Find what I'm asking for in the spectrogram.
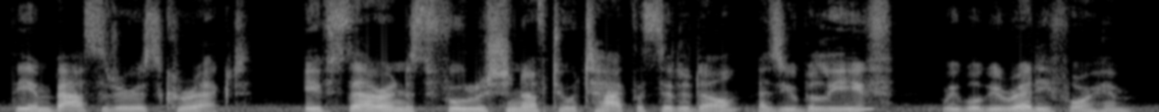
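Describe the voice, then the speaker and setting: Woman as composed low-pitched alien councilor. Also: slight background noise, close to an everyday voice. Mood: calm, diplomatic. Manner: measured, formal. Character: composed female alien councilor, diplomatic and authoritative. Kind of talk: video game voice acting. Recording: music behind the voice.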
